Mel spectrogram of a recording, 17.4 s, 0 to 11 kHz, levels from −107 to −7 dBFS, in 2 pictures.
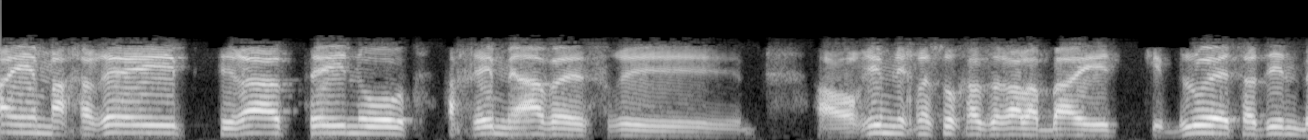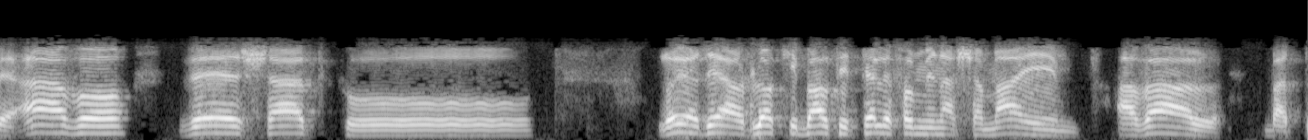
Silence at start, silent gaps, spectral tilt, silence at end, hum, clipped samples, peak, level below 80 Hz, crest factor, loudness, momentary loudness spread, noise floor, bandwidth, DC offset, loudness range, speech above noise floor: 0 s; none; -9.5 dB/octave; 0.1 s; none; under 0.1%; -4 dBFS; -64 dBFS; 16 dB; -20 LUFS; 10 LU; -54 dBFS; 4.3 kHz; under 0.1%; 4 LU; 33 dB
